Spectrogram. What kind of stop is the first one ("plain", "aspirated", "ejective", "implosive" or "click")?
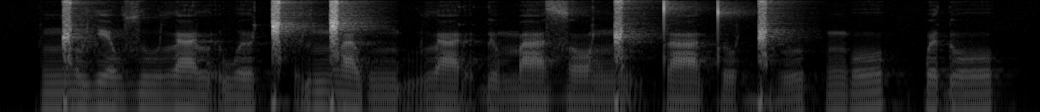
click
